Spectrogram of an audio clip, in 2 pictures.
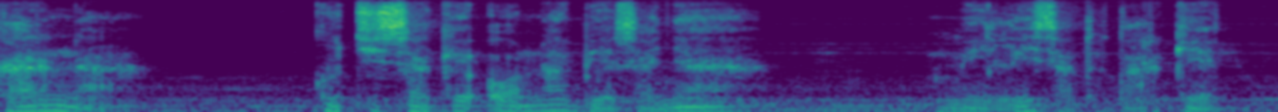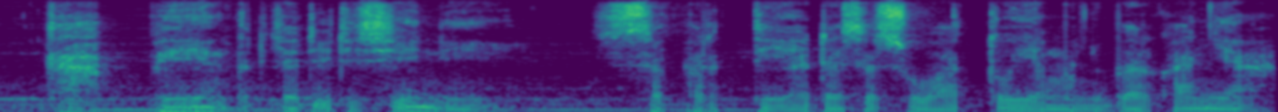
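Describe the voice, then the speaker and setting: A man talks at a moderate pace in a put-on character voice. Clear background noise sits behind him. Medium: read story. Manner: grave, measured.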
